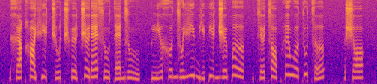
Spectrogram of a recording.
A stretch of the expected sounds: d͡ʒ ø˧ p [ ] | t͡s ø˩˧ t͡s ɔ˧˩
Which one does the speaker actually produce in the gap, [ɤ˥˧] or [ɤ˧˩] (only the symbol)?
ɤ˥˧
